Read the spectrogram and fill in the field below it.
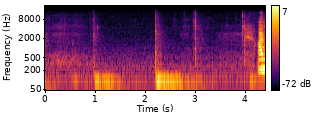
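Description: Cards tap on a table.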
